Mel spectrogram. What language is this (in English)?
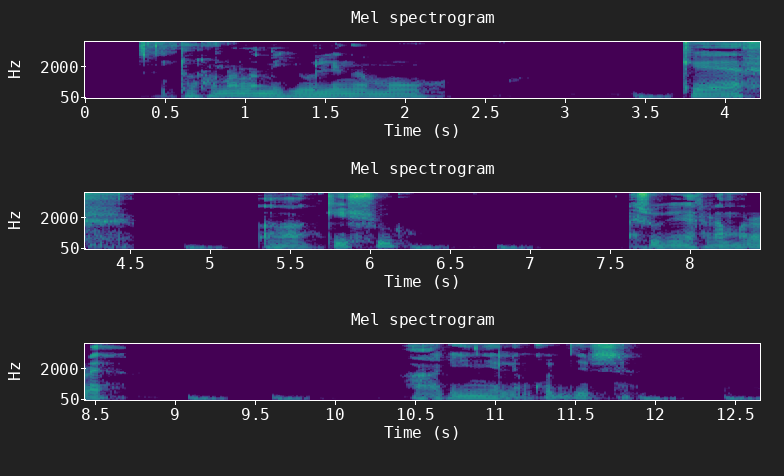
Masai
